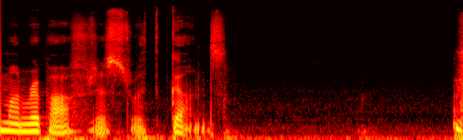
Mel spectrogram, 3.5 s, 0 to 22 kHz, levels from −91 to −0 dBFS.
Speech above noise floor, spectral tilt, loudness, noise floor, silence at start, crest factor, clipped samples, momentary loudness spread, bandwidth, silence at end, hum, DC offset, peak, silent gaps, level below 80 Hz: 27 dB; -6.5 dB/octave; -31 LUFS; -56 dBFS; 0 s; 20 dB; under 0.1%; 16 LU; 17.5 kHz; 0 s; none; under 0.1%; -10 dBFS; none; -48 dBFS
